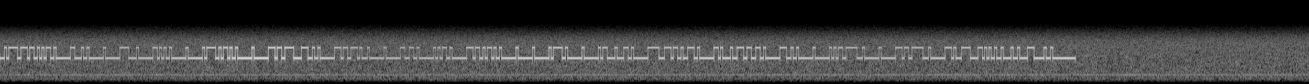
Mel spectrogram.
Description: RTTY (45.45 baud, 850 Hz shift), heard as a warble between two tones, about 1700 Hz centre, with radio static and fading. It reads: … SCORED ON HIS DEBUT AGAINST THOR.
